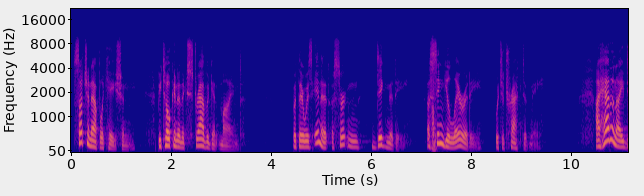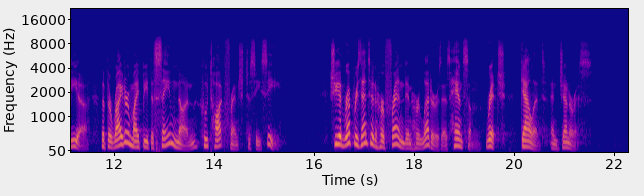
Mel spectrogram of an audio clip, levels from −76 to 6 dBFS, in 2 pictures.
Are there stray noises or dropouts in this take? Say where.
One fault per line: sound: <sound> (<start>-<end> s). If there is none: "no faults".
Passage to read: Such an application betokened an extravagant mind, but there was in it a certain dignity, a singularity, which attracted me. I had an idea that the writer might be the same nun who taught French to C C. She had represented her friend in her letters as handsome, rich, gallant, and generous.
no faults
